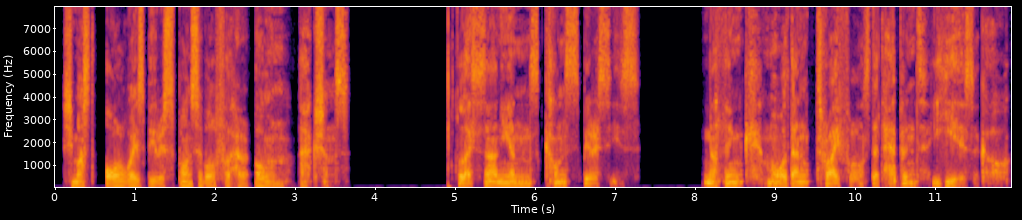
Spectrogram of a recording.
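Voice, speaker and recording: A tired aloof knight, really low husky voice, dry booth sound. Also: male voice, a bit bright, no room sound, exaggerated voice. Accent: English. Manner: dry, world-weary, measured. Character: weary aloof middle-aged male knight. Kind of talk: game voice lines.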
